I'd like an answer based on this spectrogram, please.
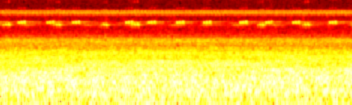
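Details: Crickets in a dark room at night: two high chirping voices, one slightly lower, overlapping and alternating in quick regular pulses above a faint steady hum.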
